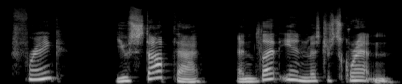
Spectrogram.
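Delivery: high, sharp scolding wife; stern mother voice. A narrator's reading. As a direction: scold him from the next room.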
